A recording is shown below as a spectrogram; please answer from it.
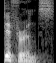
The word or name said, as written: difference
